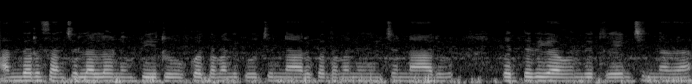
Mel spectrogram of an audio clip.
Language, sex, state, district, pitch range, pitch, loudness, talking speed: Telugu, female, Telangana, Nalgonda, 165-170 Hz, 170 Hz, -26 LUFS, 120 wpm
